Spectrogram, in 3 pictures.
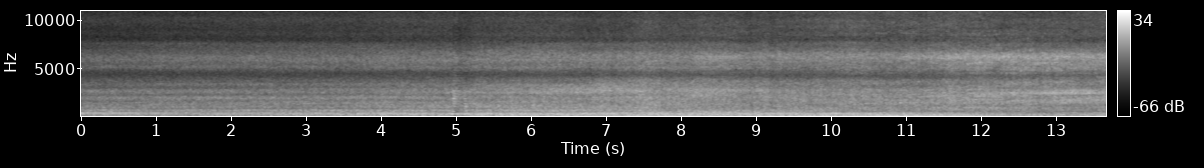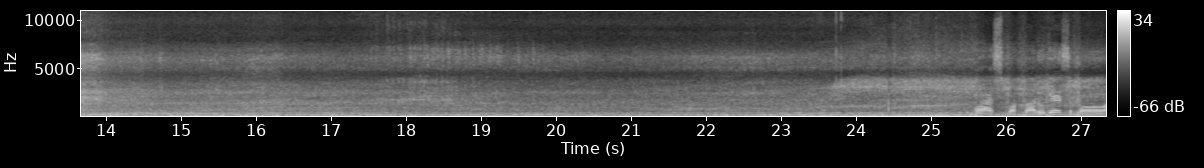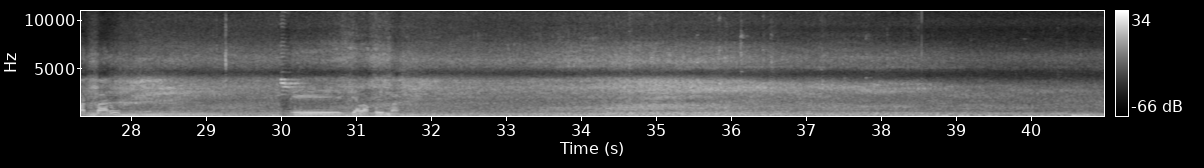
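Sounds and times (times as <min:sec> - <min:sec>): traffic hum: 0:00.0 - 0:40.9
large vehicle passing close: 0:21.5 - 0:40.9.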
